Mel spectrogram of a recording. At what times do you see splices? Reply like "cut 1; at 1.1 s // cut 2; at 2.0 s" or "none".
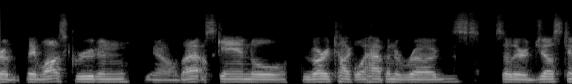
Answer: cut 1; at 1.4 s // cut 2; at 2.1 s // cut 3; at 2.9 s // cut 4; at 3.5 s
